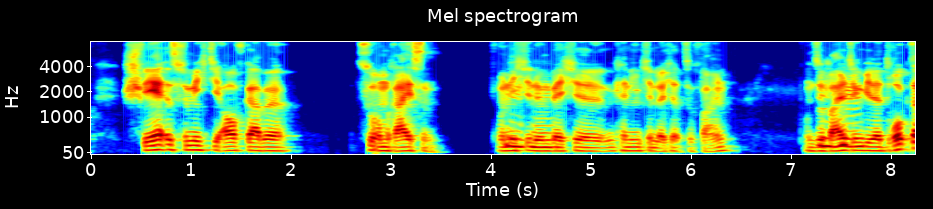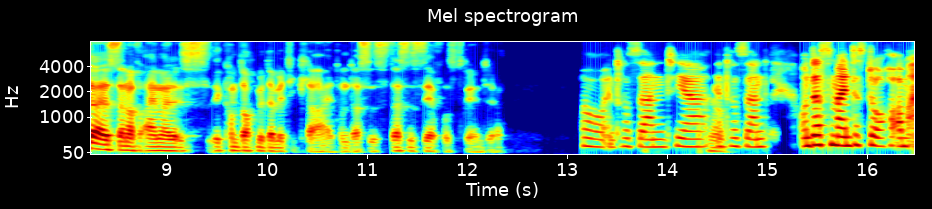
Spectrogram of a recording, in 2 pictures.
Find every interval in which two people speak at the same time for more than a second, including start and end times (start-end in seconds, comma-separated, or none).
none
